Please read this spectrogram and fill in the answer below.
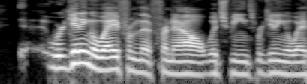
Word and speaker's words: Fresnel: Because I love the fact that we're going away from Fresnel, and yes, it's pronounced Fresnel, not Fresnel.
